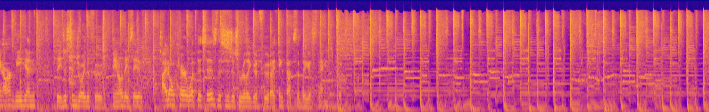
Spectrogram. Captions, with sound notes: aren't vegan, they just enjoy the food. They say, "I don't care what this is, this is just "really good food." I think that's the biggest thing. (upbeat music) (whistling)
